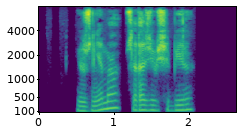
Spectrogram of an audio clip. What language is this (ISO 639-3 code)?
pol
